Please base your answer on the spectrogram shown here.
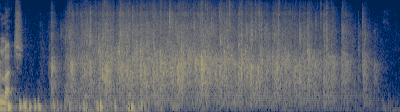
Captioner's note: applause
